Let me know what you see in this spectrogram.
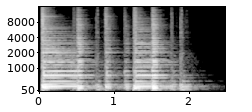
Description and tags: Pure rhythmguitar acid-loop at 120 BPM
